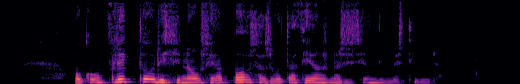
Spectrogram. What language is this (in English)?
Galician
